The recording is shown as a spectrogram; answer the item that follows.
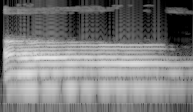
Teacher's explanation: তারপরে ম এর স্থান হচ্ছে আমরা জানি অষ্ট এবং নাসিকা তাহলে অষ্টের সাথে সাথে নাসিকা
